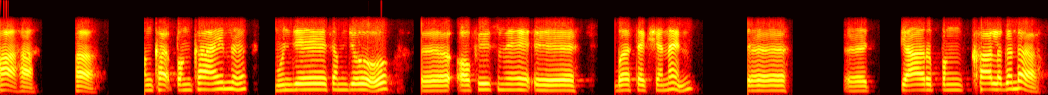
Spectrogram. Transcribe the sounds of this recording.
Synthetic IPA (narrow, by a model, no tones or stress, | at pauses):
ɦaːɦaː | ɦaː | pɐ̃ŋkʰapɐ̃ŋkʰaːɦɪnɪ | mʊ̃ɦɪ̃ɲd͡ʑesɐmd͡ʑʱo | aːfiːsmẽ | ɓɐseːkʃənaːɦɪnɪ̆ | t̪ɐ | t͡ɕaːɾpɐ̃ŋkʰalɐɠə̃nd̪aː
